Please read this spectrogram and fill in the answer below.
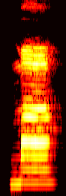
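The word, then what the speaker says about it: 妈: one more time how next ma ma like mom ma this character in fact means mother MA and that piece that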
